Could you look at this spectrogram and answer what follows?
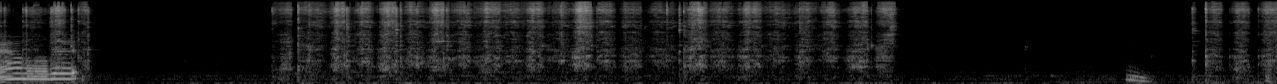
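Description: A utensil stirs melted lotion bar ingredients with cocoa butter in a pot, a loud rasping scrape that runs for several seconds, stops, then briefly starts again after a quiet gap.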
